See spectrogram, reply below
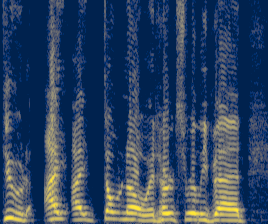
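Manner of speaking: hurting, high, loud screaming cry of pain. Recalling his words to everyone after breaking his leg, retelling a pained scream. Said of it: "I'm in the middle of this foam pit screaming".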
